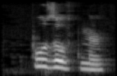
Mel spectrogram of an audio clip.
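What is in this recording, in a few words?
"пузувтны", Komi, female; kpv audio dict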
